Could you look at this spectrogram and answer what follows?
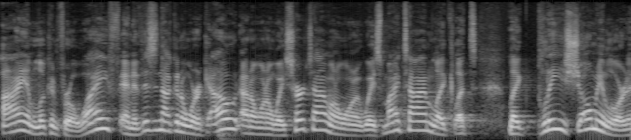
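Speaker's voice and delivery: retold desperate prayer, voice lifted; pleading prayer. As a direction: beg the Lord for a sign, pitch up high. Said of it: "And I was saying".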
